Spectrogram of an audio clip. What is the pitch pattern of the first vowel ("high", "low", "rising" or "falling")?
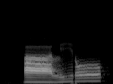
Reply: low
